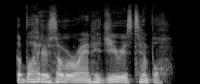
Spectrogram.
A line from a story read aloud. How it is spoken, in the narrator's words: Newton said between breaths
